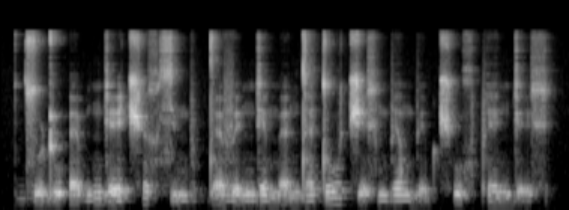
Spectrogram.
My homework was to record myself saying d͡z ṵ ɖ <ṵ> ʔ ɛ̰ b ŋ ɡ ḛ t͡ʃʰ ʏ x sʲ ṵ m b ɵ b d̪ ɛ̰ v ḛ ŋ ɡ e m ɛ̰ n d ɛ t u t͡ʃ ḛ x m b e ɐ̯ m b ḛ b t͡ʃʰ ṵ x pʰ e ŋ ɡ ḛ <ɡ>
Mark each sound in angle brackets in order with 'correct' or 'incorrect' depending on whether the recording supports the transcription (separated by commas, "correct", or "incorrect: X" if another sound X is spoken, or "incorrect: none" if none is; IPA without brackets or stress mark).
correct, incorrect: x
